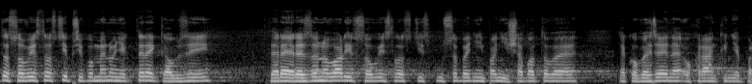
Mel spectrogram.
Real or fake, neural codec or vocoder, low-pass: real; none; 14.4 kHz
